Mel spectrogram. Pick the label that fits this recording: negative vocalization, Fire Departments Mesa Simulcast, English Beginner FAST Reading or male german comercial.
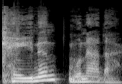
negative vocalization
